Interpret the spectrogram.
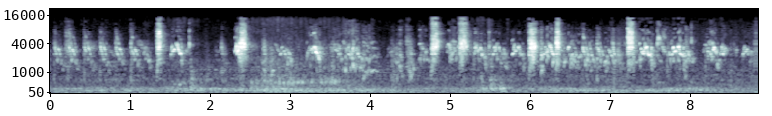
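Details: Budgerigar song meant to prompt a female to mate, heard as rapid scratchy chatter broken by loud clicking chirps at irregular intervals, steady background hum.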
